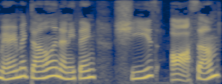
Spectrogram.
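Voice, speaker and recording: A woman speaks at a medium pitch with ordinary pitch variation in a plain, everyday voice, the sound dry and close with no echo over a quiet background. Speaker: podcast host. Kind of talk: casual chat.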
